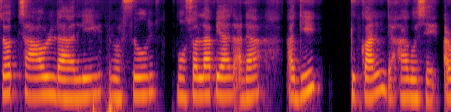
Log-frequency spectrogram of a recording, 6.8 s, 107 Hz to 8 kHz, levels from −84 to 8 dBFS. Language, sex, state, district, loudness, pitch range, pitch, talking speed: Assamese, female, Assam, Sonitpur, -18 LUFS, 195-215 Hz, 205 Hz, 105 wpm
